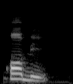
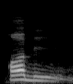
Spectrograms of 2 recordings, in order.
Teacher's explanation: Qaf tebal. Bukan ka.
